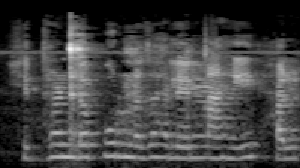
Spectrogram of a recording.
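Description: Steel spoon clinking against a stainless steel bowl while khoa is stirred into a milk mixture, with one sharp clink about half a second in.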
